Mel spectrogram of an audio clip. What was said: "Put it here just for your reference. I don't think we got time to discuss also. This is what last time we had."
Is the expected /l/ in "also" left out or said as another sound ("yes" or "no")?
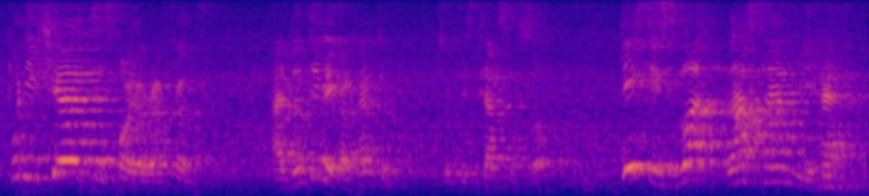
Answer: yes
